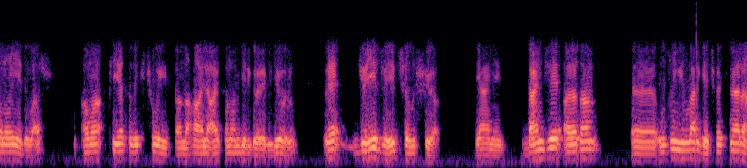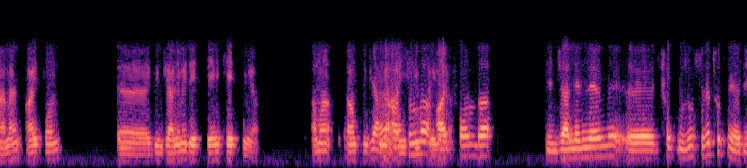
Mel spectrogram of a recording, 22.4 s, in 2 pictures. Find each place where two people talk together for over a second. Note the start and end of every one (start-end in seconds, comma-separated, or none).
16.7-18.0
